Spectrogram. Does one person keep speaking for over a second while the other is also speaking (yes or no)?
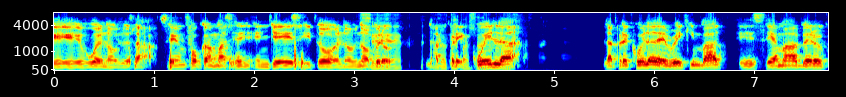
yes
